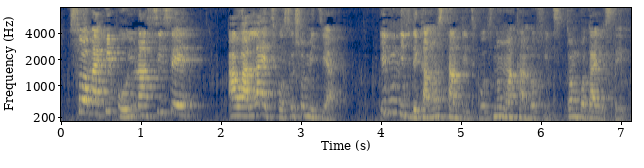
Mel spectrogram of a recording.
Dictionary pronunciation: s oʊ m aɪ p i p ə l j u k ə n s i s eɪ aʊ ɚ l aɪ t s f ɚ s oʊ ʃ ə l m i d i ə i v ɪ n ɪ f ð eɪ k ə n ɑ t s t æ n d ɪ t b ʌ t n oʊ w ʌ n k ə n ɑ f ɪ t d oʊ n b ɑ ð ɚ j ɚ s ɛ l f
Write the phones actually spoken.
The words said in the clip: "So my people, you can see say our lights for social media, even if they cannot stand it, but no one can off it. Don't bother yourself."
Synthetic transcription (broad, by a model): s oʊ m aɪ p i p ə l j u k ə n s i s eɪ aʊ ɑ l aɪ t s f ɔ s oʊ ʃ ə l m i d i ə i v ɪ n ɪ f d eɪ k ə n ɑ t s t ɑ n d ɪ t b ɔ t n oʊ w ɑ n k ə n ɑ f ɪ t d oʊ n b ɑ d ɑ j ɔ s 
